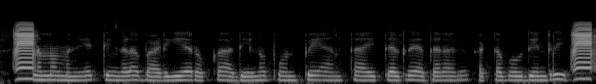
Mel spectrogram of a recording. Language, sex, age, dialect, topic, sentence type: Kannada, female, 18-24, Central, banking, question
